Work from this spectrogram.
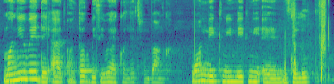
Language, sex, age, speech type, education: Nigerian Pidgin, female, 30-45, spontaneous, secondary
